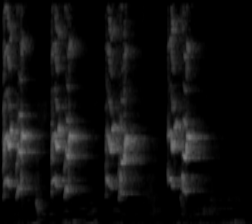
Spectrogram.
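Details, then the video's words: Lovebird, a caged bird's song played to train other birds, giving four harsh, buzzy chattering bursts, each about half a second long, in quick succession. "PANCINGAN MASTERAN SUARA LOVEBIRD"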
